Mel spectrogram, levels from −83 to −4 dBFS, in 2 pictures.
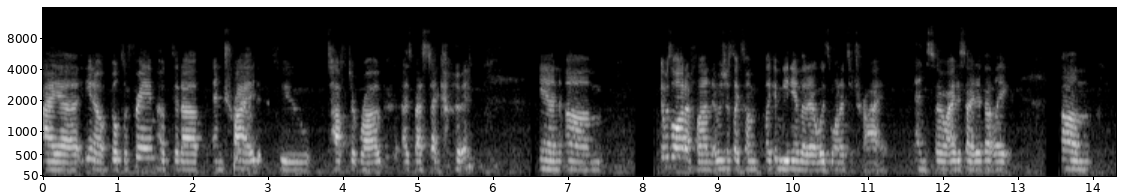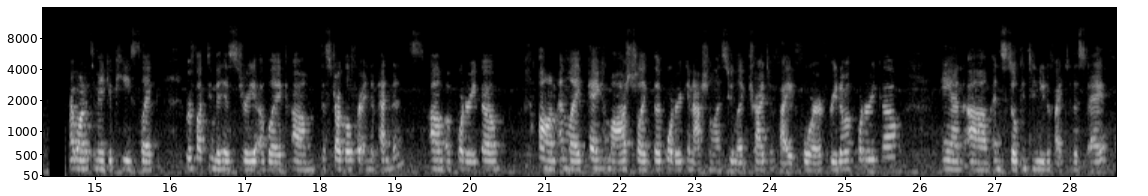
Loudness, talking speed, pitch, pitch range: -27 LUFS, 210 wpm, 180 Hz, 170-185 Hz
